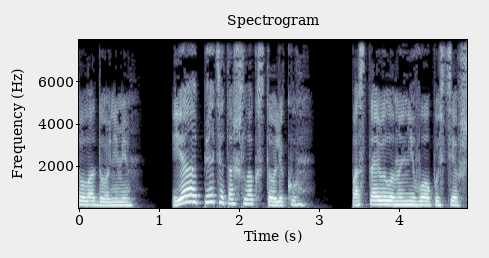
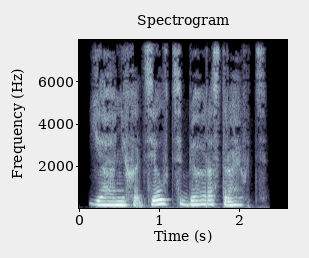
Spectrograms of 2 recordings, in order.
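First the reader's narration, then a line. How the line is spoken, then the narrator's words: Muffled whisper. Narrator (Russian): глухо прошептал Чарльз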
